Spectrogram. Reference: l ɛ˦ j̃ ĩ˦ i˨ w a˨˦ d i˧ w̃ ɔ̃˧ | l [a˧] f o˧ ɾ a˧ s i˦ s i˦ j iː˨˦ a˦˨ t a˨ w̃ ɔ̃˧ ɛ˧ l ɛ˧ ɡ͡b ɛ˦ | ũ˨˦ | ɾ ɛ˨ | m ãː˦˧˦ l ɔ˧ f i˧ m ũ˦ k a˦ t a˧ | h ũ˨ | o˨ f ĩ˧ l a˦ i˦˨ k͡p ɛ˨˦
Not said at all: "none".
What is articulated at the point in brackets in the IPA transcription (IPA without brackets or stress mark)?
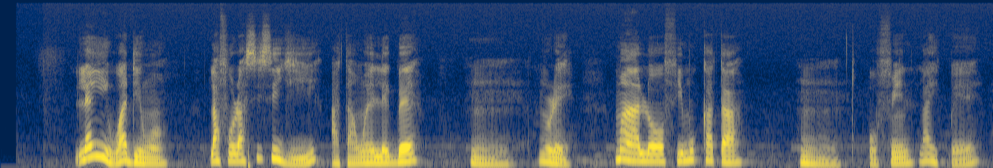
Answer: a˧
